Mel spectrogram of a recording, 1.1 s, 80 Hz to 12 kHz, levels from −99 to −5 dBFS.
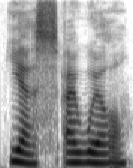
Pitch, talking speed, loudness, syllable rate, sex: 195 Hz, 160 wpm, -16 LUFS, 3.2 syllables/s, female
